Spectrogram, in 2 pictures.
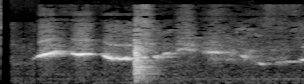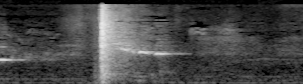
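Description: Someone whistling, a single wavering line that glides up and down for about three seconds, with a sharp click partway through. About four seconds in, a loud crack of a towel snapped like a whip, followed by a brief high whistled note.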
